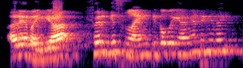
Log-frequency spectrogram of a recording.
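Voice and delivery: indignant, high-pitched teacher's complaint; exasperated. Real, not acted. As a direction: protest in exasperation, voice rising high. Exasperated over students' wrong entry.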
